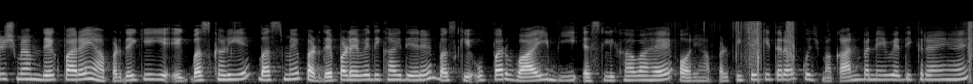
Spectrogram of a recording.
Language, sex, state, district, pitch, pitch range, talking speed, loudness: Hindi, female, Uttar Pradesh, Budaun, 215 Hz, 190-225 Hz, 270 wpm, -19 LUFS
